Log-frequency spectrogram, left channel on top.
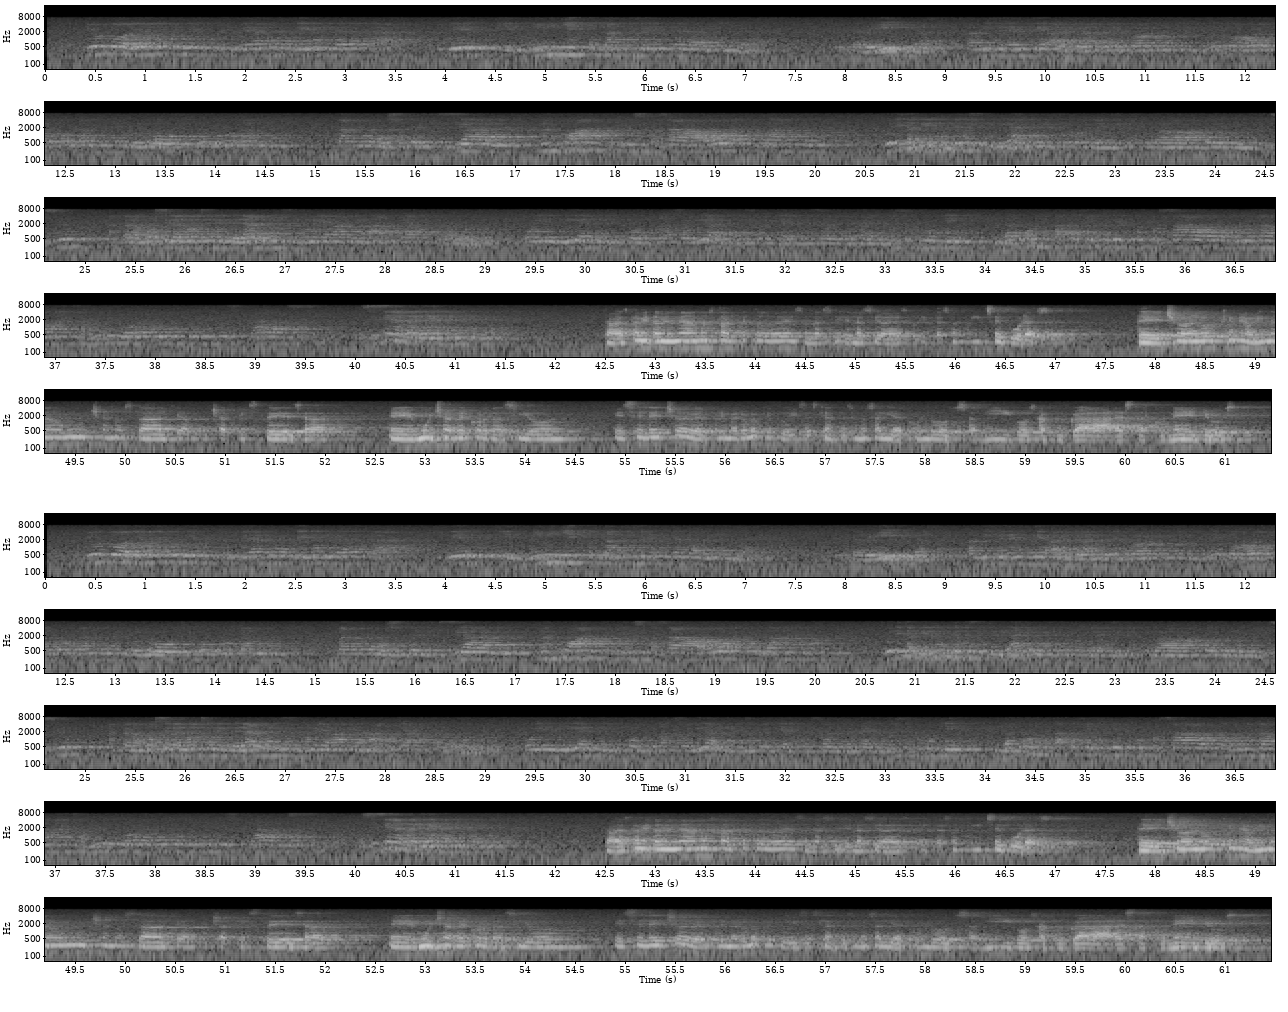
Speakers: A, in the centre; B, on the left.
A: yo todavía no tengo nietos, pero que me da como pena mirar atrás y ver que mi niñez fue tan diferente a la de ellas eh, la de ellas es tan diferente a la que van a tener probablemente mis nietos. Ahora está todo tan tecnológico, todo tan, tan como superficial. No es como antes que uno se pasaba horas jugando. Bueno, y también es un tema de seguridad. Yo, por ejemplo, cuando era chica jugaba abajo de mi edificio hasta las 12 de la noche en el verano y si no me llamaba mi mamá nos quedábamos hasta la una. Hoy en día ni por casualidad los niños se pueden quedar hasta esa hora en la calle. Entonces, como que Da como nostalgia los tiempos pasados, cuando uno estaba más en familia, ahora todo el mundo vive por su lado, no sé si, no sé si la realidad es la misma ya.
B: Sabes que a mí también me da nostalgia todo eso, las, ci- las ciudades ahorita son muy inseguras.
A: Sí.
B: De hecho, algo que me ha brindado mucha nostalgia, mucha tristeza eh, mucha recordación. Es el hecho de ver primero lo que tú dices, que antes uno salía con los amigos a jugar, a estar con ellos,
